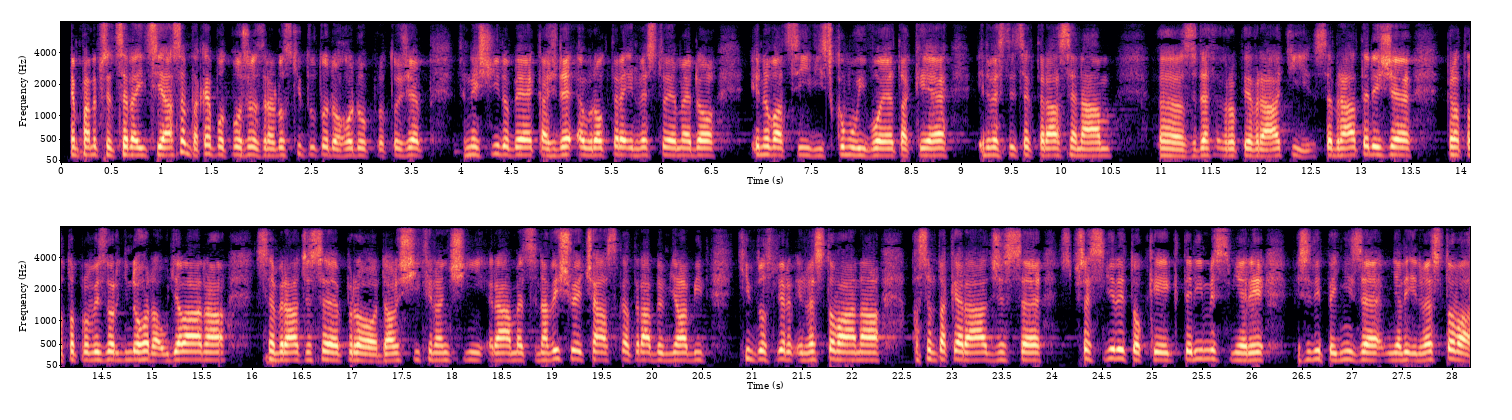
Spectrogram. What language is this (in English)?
Czech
